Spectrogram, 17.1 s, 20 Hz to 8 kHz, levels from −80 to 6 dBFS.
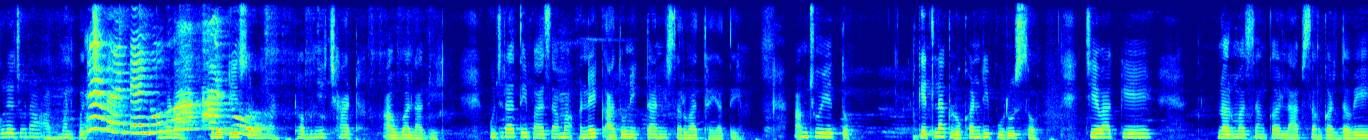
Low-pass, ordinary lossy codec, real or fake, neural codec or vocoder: none; none; real; none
